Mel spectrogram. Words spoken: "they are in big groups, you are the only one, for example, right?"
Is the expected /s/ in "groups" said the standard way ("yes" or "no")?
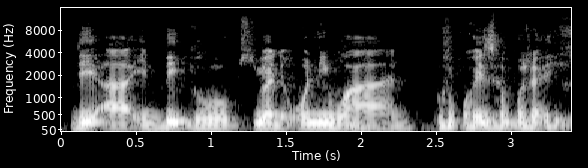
yes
